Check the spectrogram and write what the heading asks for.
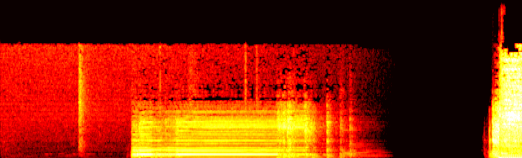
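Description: A single electric guitar chord struck and left to ring, fading out over about three seconds, after a couple of faint clicks.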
